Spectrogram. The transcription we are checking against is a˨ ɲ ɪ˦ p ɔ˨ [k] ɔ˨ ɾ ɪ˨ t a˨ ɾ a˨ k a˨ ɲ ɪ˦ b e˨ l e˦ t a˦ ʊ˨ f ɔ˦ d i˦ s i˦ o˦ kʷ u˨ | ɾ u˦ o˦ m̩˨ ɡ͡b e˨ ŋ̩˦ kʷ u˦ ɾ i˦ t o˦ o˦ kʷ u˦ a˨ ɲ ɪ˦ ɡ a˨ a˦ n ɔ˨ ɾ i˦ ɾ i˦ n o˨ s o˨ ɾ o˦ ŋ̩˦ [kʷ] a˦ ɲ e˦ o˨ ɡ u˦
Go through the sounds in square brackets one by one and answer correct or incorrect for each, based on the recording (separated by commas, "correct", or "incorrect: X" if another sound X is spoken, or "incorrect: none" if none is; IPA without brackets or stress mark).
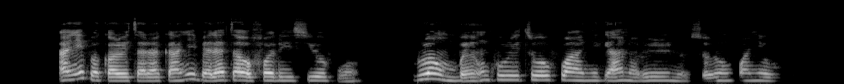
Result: correct, correct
